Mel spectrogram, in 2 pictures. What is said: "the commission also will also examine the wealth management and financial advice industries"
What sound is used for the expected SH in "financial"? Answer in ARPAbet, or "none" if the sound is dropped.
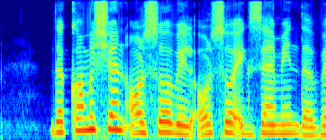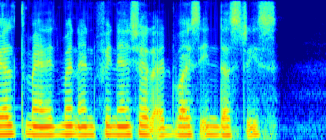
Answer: SH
